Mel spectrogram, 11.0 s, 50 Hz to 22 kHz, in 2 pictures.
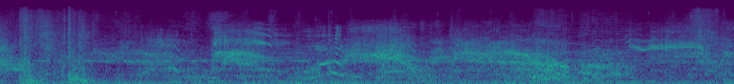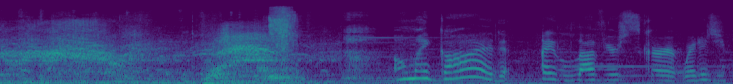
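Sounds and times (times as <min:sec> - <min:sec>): wild animal cries: 0:00.7 - 0:08.1.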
